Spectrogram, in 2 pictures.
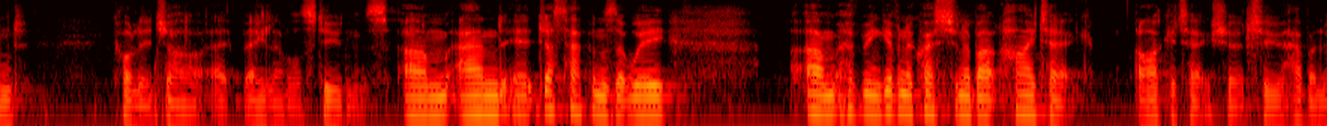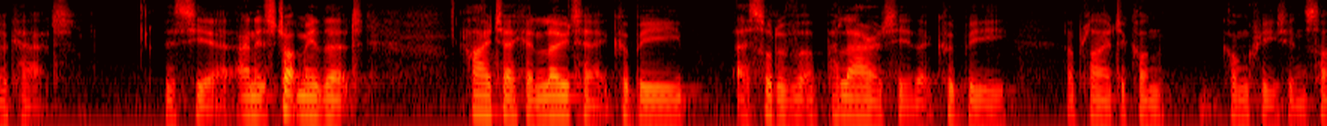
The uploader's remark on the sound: UCL Lunch Hour Lecture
